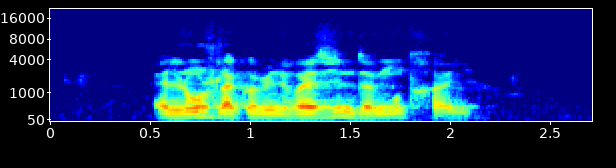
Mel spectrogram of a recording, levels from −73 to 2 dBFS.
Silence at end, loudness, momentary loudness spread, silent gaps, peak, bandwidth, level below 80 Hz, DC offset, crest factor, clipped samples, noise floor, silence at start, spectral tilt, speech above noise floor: 0.6 s; -24 LUFS; 10 LU; none; -4 dBFS; 14.5 kHz; -66 dBFS; under 0.1%; 22 dB; under 0.1%; -62 dBFS; 0.55 s; -6 dB/octave; 39 dB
